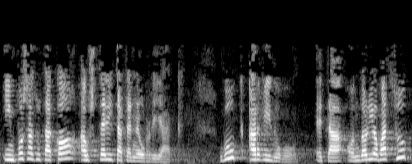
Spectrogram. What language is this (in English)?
Basque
